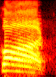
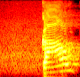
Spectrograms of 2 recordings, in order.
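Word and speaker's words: caught: से काटना catch कॉट कॉट catch कट कट catch कॉट कॉट catch मीस catch मीस काउट नहीं पढ़ना कॉट है क्या है कट क्या है कट कॉट नॉट काउट child चिड चिन चाइड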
